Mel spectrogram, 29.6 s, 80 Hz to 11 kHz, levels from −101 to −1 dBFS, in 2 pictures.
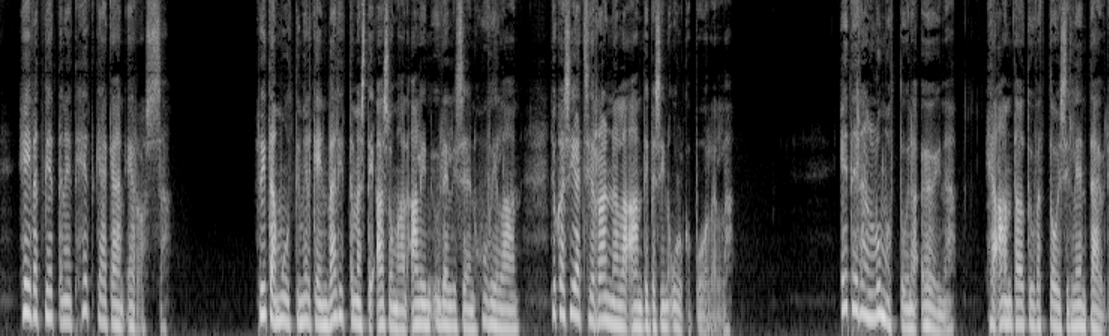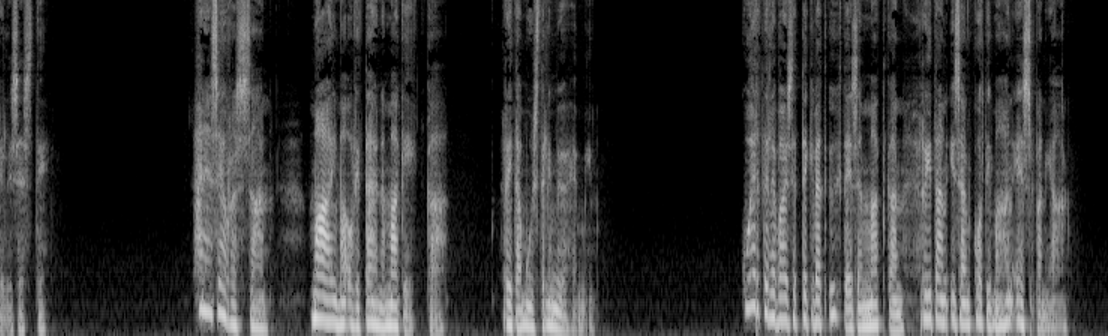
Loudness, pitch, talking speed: -26 LUFS, 150 Hz, 85 wpm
